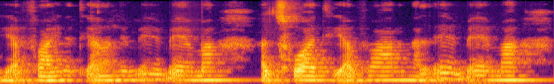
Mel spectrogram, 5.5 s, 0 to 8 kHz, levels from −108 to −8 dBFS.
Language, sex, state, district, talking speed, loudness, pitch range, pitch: Mizo, female, Mizoram, Aizawl, 185 wpm, -19 LUFS, 150-155 Hz, 155 Hz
